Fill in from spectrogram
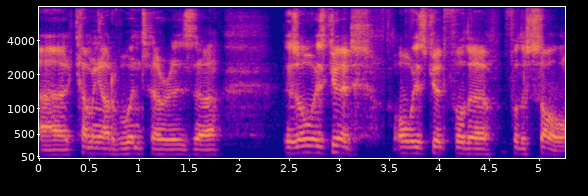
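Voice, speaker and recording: A man with a slight South African accent talks at a moderate pace and medium pitch. His loudness stays very even and his intonation fairly even. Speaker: singer-songwriter. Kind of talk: radio interview. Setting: radio studio. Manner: halting, many fillers.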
